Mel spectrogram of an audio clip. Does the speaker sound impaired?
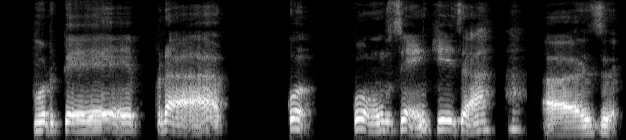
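Yes: cerebral palsy; uneventful pregnancy.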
